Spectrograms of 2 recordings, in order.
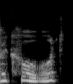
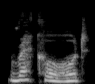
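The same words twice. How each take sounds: First: The stress is on the second syllable. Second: The stress is on the first syllable. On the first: "or the end of the word" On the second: "the stress is on either the beginning of the word"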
